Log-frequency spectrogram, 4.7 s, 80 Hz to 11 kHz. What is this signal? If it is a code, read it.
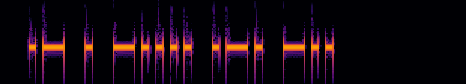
Morse code, heard as a keyed tone, about 17 wpm, 700 Hz. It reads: AE6RD
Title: USA Call Signs - 5 Characters - 2x Character Spacing - 17wpm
